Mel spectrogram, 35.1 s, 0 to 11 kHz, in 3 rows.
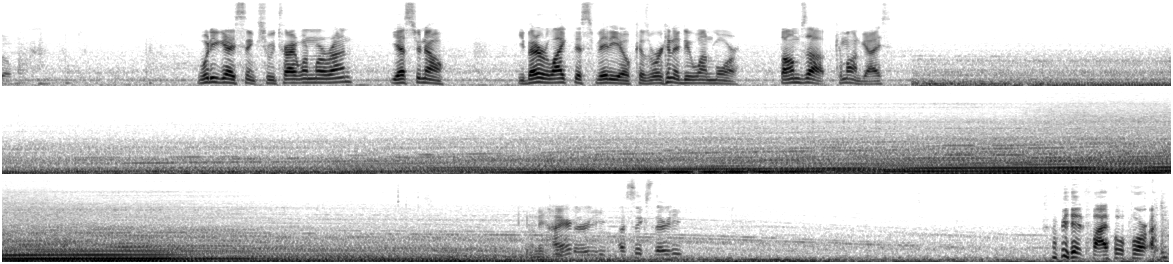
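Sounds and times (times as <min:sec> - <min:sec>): diesel engine full-throttle pull: 0:09.1 - 0:35.0.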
